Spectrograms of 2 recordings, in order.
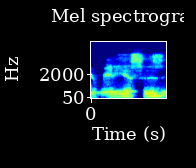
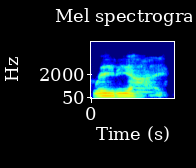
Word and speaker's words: radii: the radii or radiuses we don't say radiuses it's radii radii is spelled like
